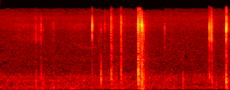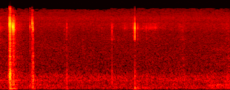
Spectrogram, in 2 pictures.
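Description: Fingers pressing and smoothing a vinyl sticker onto a fridge door: a scatter of light clicks and crackles, most of them between about one and four seconds in.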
